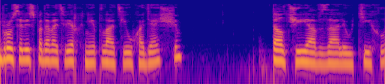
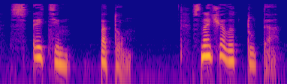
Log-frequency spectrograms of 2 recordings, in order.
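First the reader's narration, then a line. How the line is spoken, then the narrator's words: Quiet, calm, firm. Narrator (Russian): тихо сказал кратко, спокойно, но решительно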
